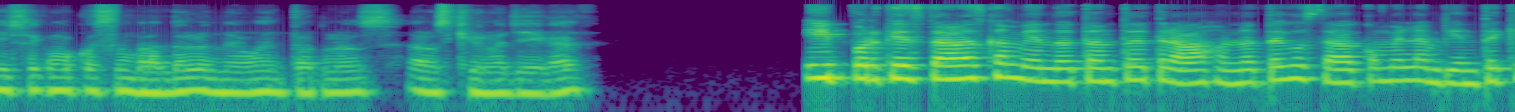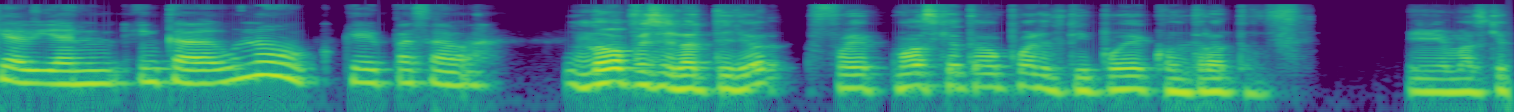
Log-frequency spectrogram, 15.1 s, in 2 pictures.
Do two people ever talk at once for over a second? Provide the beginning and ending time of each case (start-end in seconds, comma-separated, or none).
none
